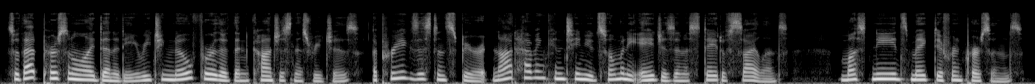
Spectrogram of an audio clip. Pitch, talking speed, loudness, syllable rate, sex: 205 Hz, 175 wpm, -17 LUFS, 5.6 syllables/s, female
